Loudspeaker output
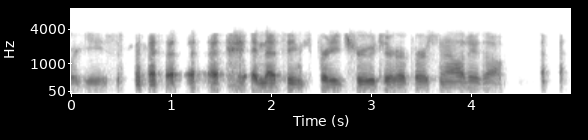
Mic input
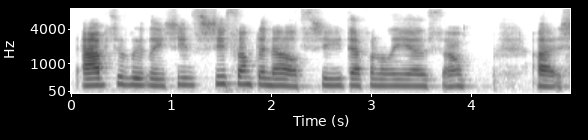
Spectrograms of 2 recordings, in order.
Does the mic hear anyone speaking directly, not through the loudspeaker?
Yes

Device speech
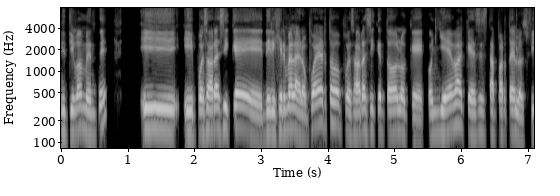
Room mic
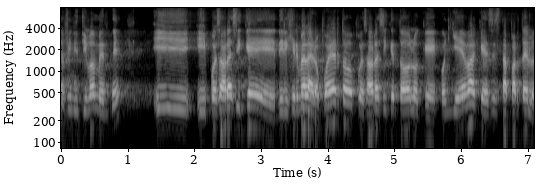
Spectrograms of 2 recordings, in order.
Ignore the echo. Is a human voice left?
No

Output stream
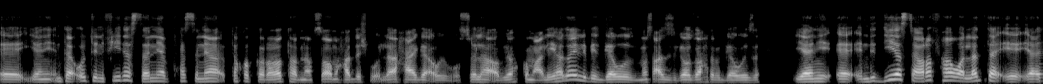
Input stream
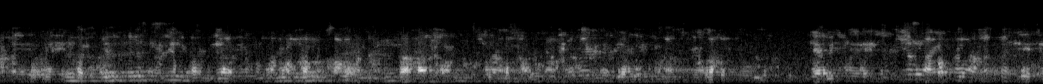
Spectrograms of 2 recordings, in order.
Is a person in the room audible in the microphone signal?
Yes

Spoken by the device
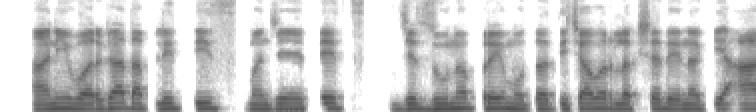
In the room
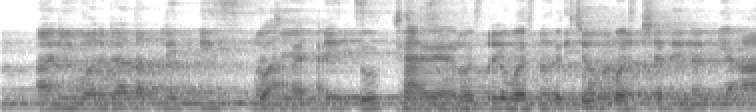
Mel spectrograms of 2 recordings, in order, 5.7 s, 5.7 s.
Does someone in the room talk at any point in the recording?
Yes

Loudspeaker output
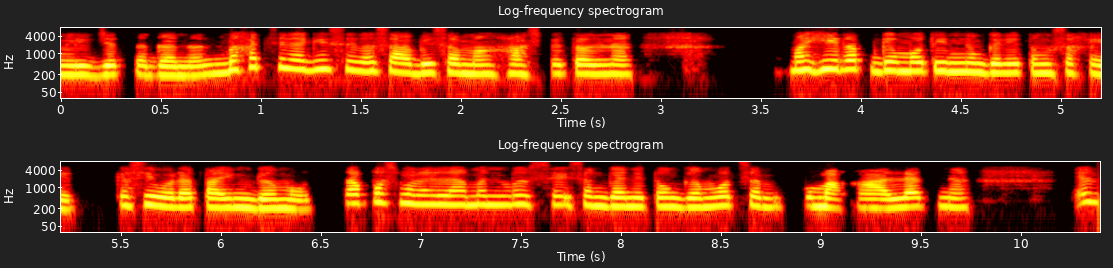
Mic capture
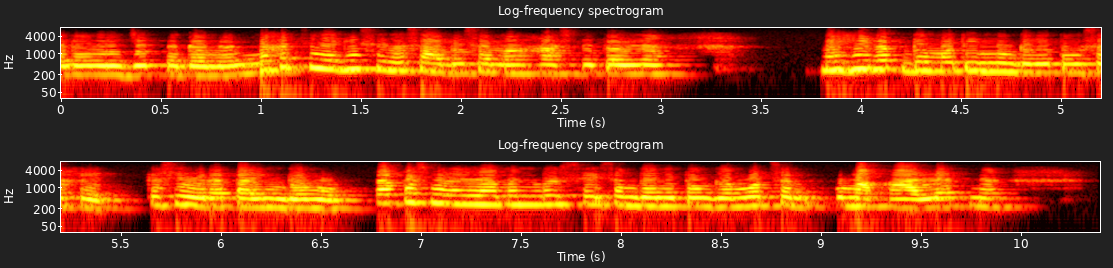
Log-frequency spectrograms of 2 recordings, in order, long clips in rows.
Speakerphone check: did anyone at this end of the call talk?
No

